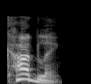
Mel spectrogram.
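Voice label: "codling", English, British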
